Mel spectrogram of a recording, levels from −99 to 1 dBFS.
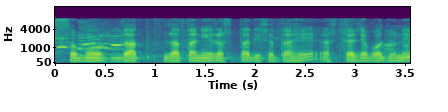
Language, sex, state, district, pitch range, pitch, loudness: Marathi, male, Maharashtra, Washim, 120-130 Hz, 125 Hz, -19 LUFS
